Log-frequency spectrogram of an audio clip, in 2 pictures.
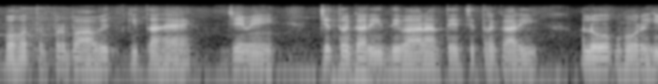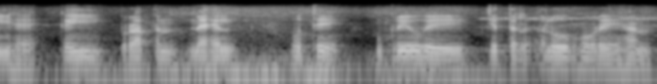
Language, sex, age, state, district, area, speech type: Punjabi, male, 45-60, Punjab, Tarn Taran, urban, spontaneous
